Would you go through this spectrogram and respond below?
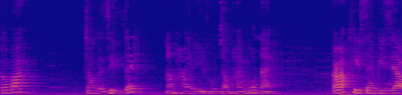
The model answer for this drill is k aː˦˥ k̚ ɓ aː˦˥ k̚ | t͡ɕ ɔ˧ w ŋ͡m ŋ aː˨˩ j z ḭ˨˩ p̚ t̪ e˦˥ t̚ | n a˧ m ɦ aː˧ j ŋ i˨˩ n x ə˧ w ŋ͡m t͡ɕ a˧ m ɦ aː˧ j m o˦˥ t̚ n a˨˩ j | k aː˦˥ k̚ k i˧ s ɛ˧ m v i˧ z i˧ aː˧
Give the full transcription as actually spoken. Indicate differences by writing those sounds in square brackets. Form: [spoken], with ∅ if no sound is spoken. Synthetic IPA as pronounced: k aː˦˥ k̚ ɓ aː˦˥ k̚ | t͡ɕ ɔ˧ w ŋ͡m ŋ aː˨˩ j z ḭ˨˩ p̚ t̪ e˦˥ t̚ | n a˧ m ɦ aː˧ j ŋ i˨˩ n x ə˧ w ŋ͡m t͡ɕ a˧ m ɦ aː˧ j m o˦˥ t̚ n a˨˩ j | k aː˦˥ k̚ [x] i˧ s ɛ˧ m v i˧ z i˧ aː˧

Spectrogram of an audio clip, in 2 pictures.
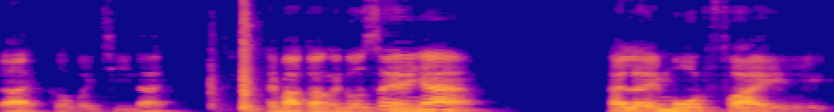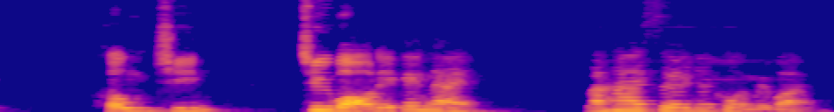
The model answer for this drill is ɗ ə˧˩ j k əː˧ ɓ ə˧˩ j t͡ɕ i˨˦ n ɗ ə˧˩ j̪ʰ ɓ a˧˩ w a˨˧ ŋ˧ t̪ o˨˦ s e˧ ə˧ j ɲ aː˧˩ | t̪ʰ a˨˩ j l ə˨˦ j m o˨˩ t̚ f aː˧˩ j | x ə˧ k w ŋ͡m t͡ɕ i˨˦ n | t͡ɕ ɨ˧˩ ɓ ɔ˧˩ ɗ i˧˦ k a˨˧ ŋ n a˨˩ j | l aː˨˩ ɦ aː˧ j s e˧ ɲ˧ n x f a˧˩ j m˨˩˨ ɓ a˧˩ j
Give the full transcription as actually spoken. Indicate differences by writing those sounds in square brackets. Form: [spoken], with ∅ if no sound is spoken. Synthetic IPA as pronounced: ɗ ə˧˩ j k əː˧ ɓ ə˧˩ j t͡ɕ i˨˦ n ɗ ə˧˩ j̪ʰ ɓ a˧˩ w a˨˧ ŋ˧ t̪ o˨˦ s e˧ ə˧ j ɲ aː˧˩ | t̪ʰ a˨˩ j l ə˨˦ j m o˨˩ t̚ f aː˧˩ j | x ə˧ [∅] w ŋ͡m t͡ɕ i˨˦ n | t͡ɕ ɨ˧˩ ɓ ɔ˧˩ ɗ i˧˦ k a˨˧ ŋ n a˨˩ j | l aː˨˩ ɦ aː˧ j s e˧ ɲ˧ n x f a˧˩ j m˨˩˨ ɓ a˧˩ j

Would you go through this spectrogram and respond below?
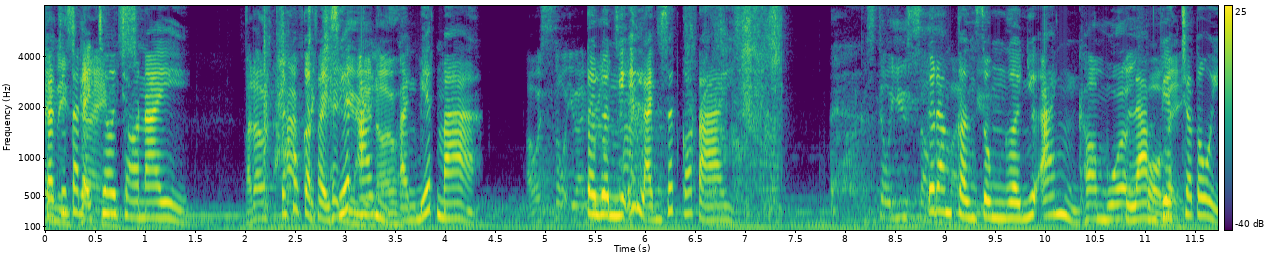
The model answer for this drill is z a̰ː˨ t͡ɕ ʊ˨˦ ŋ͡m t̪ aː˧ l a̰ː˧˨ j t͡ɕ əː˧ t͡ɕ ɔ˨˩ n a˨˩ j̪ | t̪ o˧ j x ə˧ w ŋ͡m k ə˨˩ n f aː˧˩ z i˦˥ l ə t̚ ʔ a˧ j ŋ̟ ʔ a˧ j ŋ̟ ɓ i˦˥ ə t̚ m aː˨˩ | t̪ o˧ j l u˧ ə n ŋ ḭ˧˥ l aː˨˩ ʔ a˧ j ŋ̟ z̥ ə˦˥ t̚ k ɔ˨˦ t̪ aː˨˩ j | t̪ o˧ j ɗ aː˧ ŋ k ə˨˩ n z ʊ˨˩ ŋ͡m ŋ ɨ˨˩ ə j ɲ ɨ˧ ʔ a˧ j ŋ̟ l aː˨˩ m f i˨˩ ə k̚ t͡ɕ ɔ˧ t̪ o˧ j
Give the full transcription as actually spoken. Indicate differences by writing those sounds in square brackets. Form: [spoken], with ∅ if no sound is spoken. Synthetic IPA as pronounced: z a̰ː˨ t͡ɕ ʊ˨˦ ŋ͡m t̪ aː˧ l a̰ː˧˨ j t͡ɕ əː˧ t͡ɕ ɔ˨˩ n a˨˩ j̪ | t̪ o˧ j x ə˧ w ŋ͡m k ə˨˩ n f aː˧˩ z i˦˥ [∅] ə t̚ ʔ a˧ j ŋ̟ ʔ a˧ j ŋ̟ ɓ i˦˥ ə t̚ m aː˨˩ | t̪ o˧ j l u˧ ə n ŋ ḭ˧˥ l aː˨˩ ʔ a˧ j ŋ̟ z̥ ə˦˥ t̚ k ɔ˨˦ t̪ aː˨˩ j | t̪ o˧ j ɗ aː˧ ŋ k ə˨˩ n z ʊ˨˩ ŋ͡m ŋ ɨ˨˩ ə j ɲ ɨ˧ ʔ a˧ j ŋ̟ l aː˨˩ m [v] i˨˩ ə k̚ t͡ɕ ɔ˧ t̪ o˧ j

